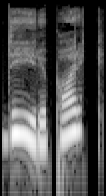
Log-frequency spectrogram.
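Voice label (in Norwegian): "dyrepark", Norwegian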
